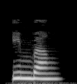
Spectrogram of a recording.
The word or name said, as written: imbang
